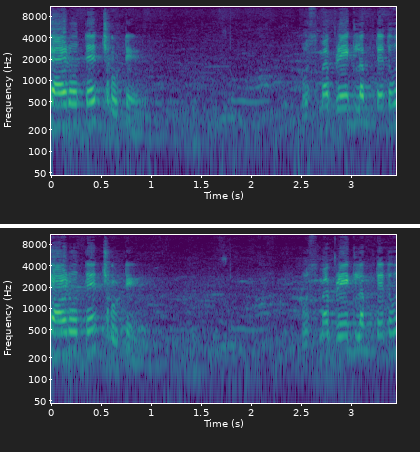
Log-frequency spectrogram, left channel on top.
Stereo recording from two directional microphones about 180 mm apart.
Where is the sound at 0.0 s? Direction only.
30° left (ahead or behind).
